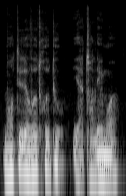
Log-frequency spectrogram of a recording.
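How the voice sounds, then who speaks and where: A shrewd detective who teases and keeps his plans to himself, read by a man. The voice is husky and dark in an audiobook reading. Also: on the low side, steady tone, fairly quick. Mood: sly. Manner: sly, teasing. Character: shrewd playful male detective.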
